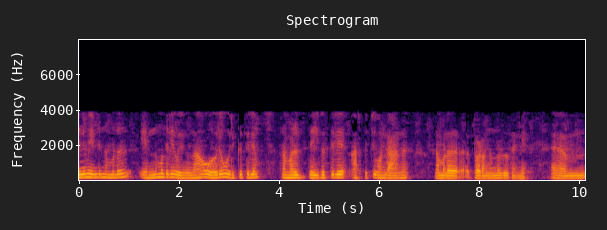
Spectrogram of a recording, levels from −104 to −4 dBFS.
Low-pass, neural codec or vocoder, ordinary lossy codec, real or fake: 7.2 kHz; none; AAC, 16 kbps; real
